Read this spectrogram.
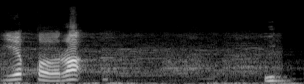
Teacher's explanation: হামজার উপরে সাকিন থাকলে সাকিন যুক্ত হামজাকে একটু ঝাটকা বা ধাক্কা দিয়ে পড়তে হয়। তাহলে এখানে র হামজা জাবার র, হামজার উপরে সাকিন আছে, ঝাটকা দিয়ে পড়বেন।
